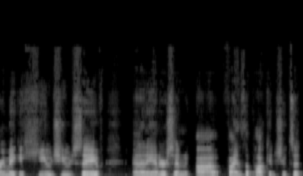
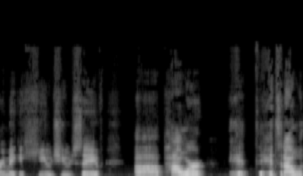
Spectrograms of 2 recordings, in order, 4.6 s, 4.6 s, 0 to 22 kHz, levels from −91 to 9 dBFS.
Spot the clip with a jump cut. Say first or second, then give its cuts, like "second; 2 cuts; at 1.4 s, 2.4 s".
first; 1 cut; at 1.9 s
